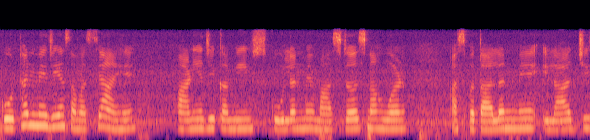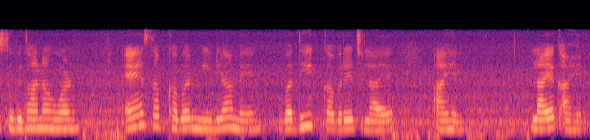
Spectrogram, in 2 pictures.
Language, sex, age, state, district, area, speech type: Sindhi, female, 30-45, Uttar Pradesh, Lucknow, urban, spontaneous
